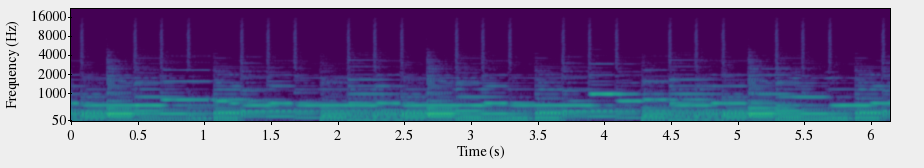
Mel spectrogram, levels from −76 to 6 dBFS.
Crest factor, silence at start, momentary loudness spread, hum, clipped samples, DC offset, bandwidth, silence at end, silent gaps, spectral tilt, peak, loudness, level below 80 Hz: 14 dB; 0 s; 4 LU; none; under 0.1%; under 0.1%; 16 kHz; 0 s; none; -7.5 dB/octave; -14 dBFS; -30 LUFS; -44 dBFS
